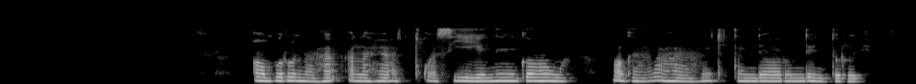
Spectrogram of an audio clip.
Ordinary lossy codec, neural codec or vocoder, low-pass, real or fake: none; autoencoder, 48 kHz, 128 numbers a frame, DAC-VAE, trained on Japanese speech; 5.4 kHz; fake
